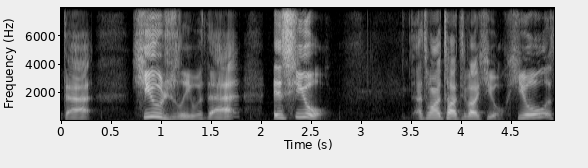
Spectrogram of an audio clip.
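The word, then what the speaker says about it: Huel: hugely with that is hule that's want to talk to about hu hule it's spelled hu L like fuel but with an H uh it's a complete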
